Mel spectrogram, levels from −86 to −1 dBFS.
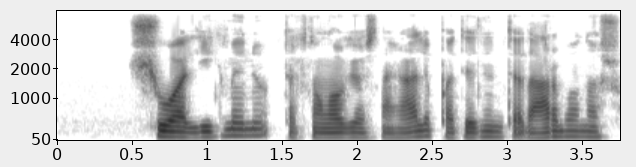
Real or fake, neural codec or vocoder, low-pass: real; none; 7.2 kHz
